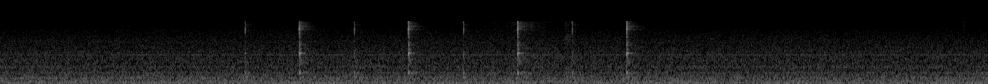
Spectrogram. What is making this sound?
valve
